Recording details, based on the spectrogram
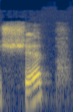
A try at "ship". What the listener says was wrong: it's not ship. You're just let's say, or exaggerating the A. It's between A and E. It's ship.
